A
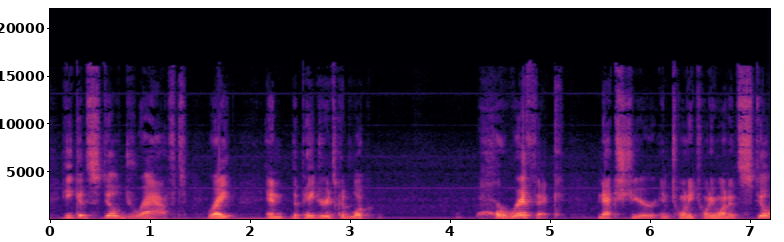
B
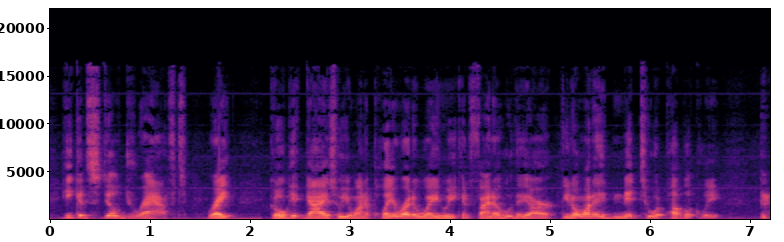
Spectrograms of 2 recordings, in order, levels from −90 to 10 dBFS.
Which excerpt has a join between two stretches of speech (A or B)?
B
